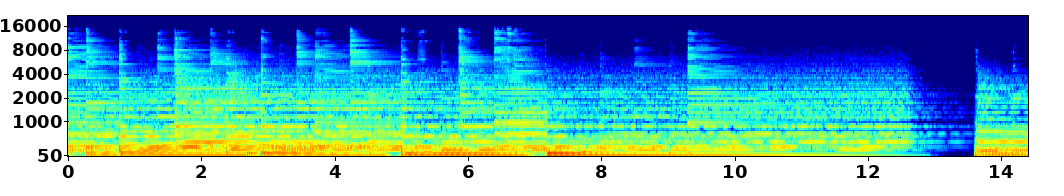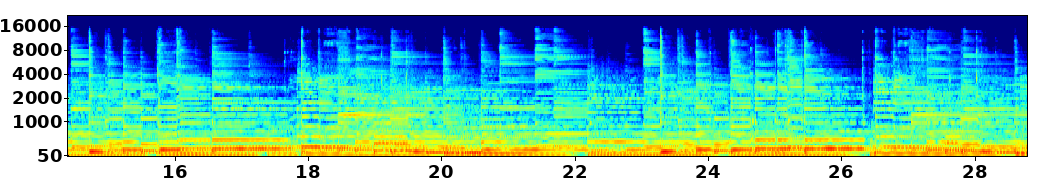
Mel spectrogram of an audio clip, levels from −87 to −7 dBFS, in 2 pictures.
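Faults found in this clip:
DAB burbling at 8.2 s. Brief noise blips in single sub-bands. Probable component: DAB receiver/MP2 decoder. Weak reception lets residual bit errors (around 0.15 percent) past error correction; corrupted scale factors make isolated sub-bands jump in level. Unlike packet-loss dropout: no gap or repeat, just sub-band-limited noise blips.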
